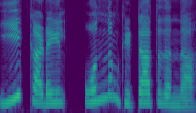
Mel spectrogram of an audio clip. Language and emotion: Malayalam, angry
